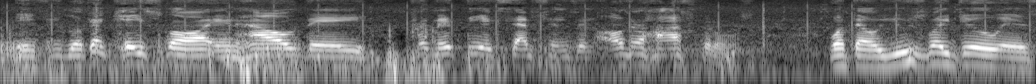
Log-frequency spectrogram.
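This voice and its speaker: Over noticeable background noise, a man talks at a medium pitch with fairly even intonation. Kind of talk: heated debate.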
